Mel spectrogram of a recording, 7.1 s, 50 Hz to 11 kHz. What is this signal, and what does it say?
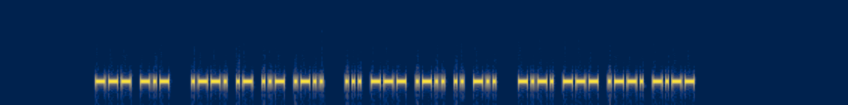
Morse code, heard as a keyed tone, about 43 wpm, 700 Hz. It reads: OK PAUL SOLID COPY
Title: K1USN SST QSO Practice 45wpm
